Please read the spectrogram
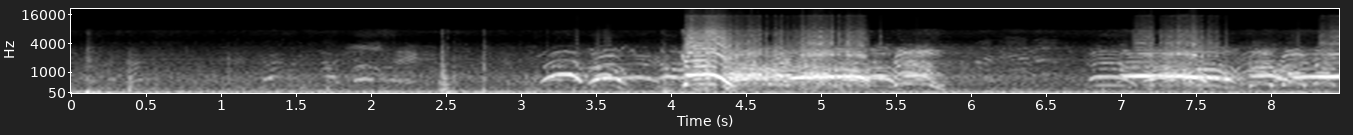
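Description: Several people shouting and cheering at once, overlapping wordless yells from a sideline during a football play. They come in two loud bursts, the first about three seconds in and lasting a few seconds, the second near the end.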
